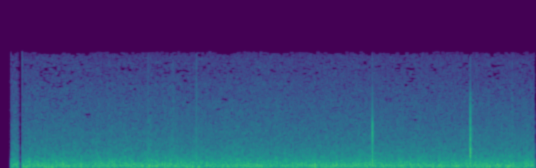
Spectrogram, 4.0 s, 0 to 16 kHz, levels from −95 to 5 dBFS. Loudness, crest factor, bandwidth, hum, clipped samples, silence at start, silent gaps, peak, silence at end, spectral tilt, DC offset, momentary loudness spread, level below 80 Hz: -30 LUFS; 26 dB; 11.5 kHz; none; under 0.1%; 0.05 s; none; -4 dBFS; 0 s; -6 dB/octave; under 0.1%; 2 LU; -56 dBFS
